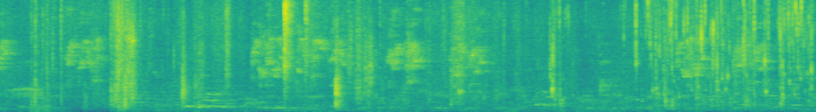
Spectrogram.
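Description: Water splashing and dripping in a plastic bucket as a wet guinea pig is moved about in it and lifted out, with many sharp clicks and knocks scattered throughout.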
